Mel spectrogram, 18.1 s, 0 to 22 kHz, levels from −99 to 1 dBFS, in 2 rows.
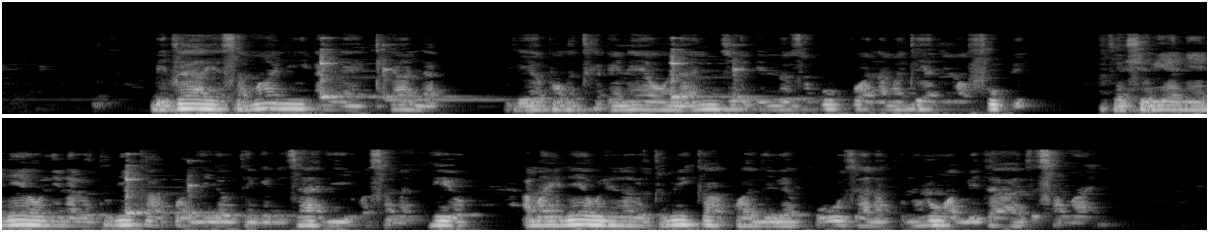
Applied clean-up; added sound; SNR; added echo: classical method WPE with log-MMSE.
